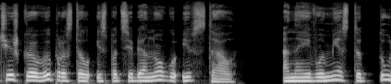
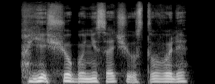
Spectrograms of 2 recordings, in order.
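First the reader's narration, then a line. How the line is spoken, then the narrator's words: Wry snort. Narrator (Russian): хмыкнул герцог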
